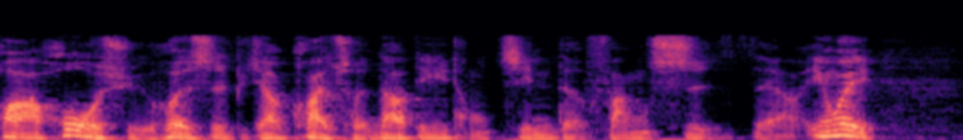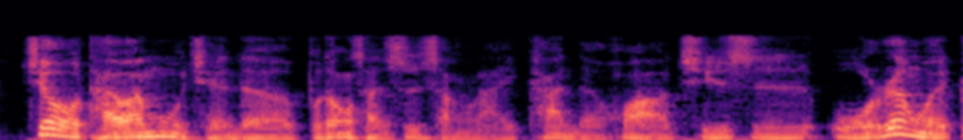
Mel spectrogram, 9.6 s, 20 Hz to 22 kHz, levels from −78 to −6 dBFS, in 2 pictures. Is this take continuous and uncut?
yes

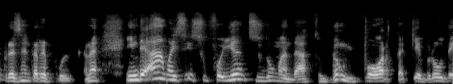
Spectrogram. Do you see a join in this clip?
no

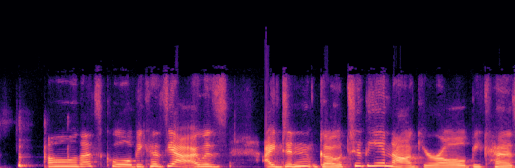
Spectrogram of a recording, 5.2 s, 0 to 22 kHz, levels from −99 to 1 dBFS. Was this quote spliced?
no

